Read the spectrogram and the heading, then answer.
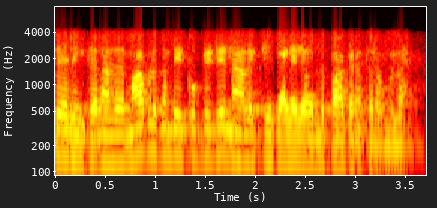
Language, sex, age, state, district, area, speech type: Tamil, male, 45-60, Tamil Nadu, Pudukkottai, rural, conversation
